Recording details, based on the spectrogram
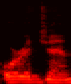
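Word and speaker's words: Origen: of different perspectives and Oregon is one of them origin if you want to pronounce it that way was one of those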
